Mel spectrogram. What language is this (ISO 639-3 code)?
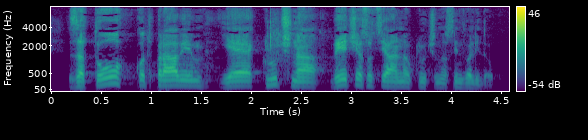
slv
